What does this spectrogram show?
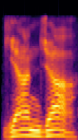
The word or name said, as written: Gyandzha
